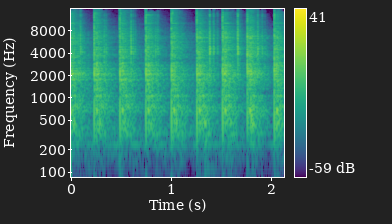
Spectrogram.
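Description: Claw hammer striking a Yamaha Zuma's aluminium two-stroke engine crankcase in quick, even blows, about five to six a second, with a metallic ring. The blows are knocking the case halves apart.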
